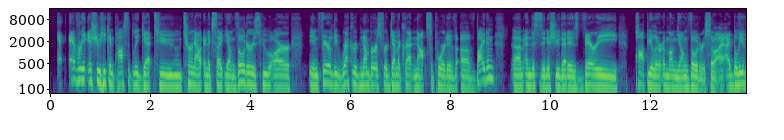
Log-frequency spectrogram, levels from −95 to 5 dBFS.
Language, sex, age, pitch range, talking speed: English, male, 30-49, 120-145 Hz, 180 wpm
